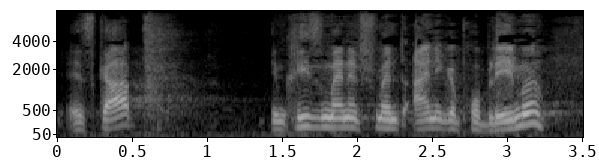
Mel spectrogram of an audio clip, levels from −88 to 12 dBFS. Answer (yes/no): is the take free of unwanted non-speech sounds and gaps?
yes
